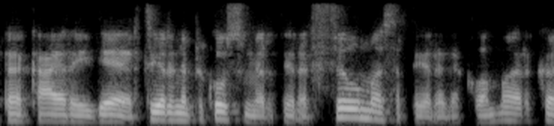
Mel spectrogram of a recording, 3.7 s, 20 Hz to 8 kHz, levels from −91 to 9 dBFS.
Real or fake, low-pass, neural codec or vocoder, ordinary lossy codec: real; 7.2 kHz; none; MP3, 48 kbps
